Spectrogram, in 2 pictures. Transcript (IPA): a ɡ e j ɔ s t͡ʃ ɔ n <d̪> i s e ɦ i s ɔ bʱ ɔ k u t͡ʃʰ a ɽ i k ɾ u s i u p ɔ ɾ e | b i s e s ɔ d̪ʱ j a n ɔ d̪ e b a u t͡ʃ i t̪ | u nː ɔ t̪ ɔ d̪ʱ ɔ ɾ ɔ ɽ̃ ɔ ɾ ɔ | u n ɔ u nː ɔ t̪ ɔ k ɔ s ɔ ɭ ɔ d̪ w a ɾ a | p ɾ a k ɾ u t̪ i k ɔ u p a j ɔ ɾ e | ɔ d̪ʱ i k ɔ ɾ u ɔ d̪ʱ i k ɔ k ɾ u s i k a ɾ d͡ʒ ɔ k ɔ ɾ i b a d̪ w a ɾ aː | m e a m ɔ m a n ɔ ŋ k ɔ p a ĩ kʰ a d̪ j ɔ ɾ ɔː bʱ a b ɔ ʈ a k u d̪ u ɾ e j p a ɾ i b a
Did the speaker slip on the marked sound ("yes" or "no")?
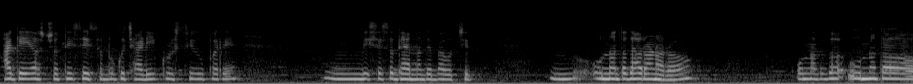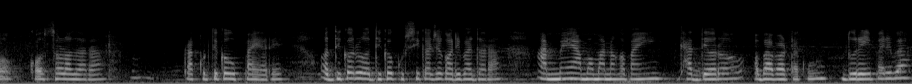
yes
